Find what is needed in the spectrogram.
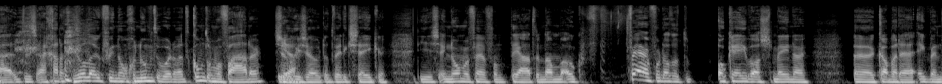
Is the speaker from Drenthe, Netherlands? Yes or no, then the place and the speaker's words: no; Hilversum, North Holland, Netherlands; Dus ik heb een klein theatertje in Hilversum, waar ik vandaan kom, gevraagd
